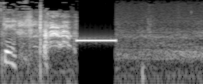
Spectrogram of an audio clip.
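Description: A steady beep tone sounds.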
